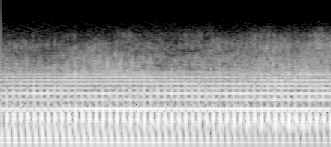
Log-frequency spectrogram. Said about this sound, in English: The Red Bull helicopter buzzed above,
